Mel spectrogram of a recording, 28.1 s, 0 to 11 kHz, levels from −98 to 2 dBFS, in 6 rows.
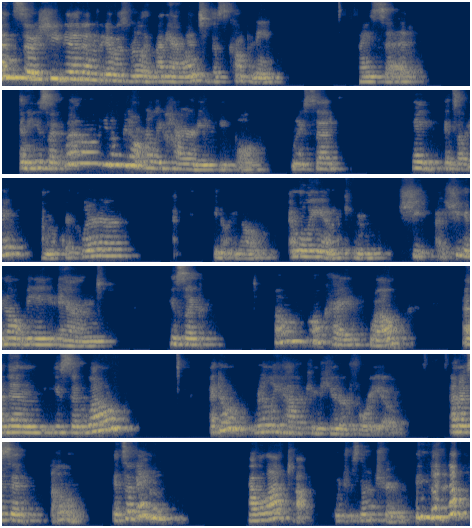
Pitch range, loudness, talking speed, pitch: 200-285 Hz, -33 LUFS, 180 wpm, 235 Hz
